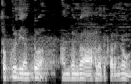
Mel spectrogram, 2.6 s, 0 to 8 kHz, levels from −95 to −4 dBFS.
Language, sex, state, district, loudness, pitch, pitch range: Telugu, male, Andhra Pradesh, Guntur, -15 LUFS, 130 Hz, 120-135 Hz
